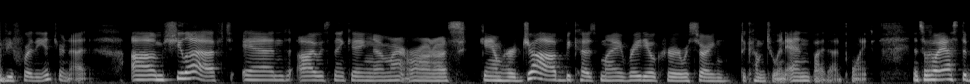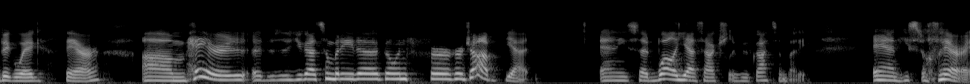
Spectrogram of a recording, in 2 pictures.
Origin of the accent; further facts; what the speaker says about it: Cleveland, Ohio, United States; moved away as an adult; also born or lived in Barrie, Canada; now in Toronto, Canada; I'm originally from, uh, Cleveland in Northeast Ohio.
